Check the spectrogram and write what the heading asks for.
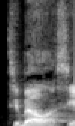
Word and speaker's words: Tubelis: Might butcher his name, but Azulis Tubelis, am I saying that right? – Velas. – Tubelis, yeah, he's also nasty.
